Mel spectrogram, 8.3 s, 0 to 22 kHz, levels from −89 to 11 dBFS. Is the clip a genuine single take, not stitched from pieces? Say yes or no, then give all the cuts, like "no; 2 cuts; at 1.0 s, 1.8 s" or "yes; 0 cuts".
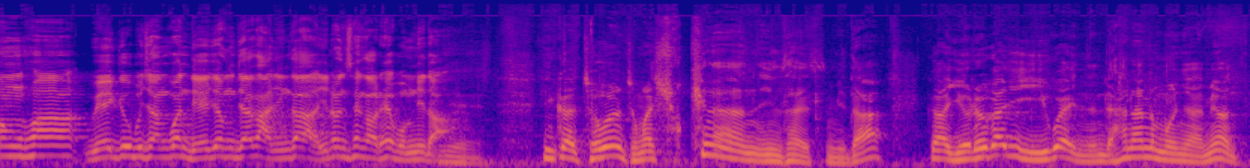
yes; 0 cuts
